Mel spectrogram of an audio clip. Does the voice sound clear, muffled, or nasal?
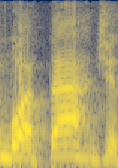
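nasal. The voice is nasal, through the nose. "voz anasalada"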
